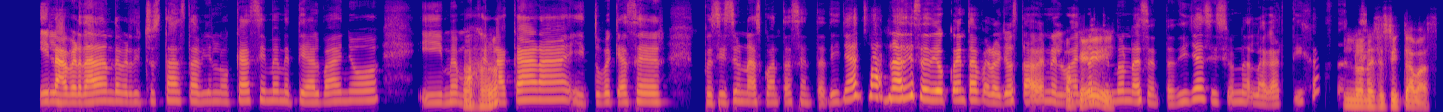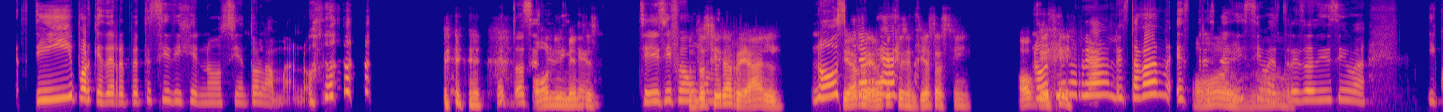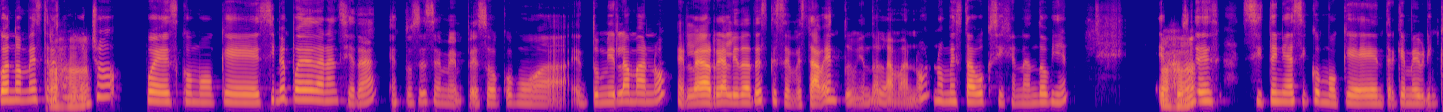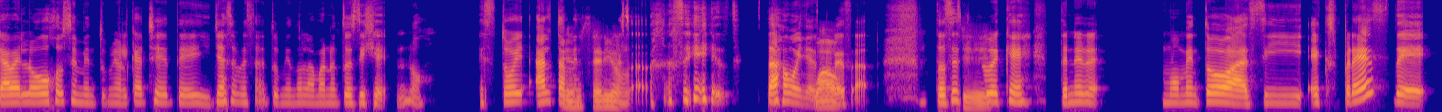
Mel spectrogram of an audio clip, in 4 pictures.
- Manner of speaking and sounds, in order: laugh; chuckle; other noise; laugh; chuckle; chuckle; laughing while speaking: "Okey"; laughing while speaking: "Sí, estaba muy estresada"
- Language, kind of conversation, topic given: Spanish, podcast, ¿Cómo manejas el estrés cuando se te acumula el trabajo?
